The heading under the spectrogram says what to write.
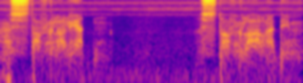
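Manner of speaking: soft, hushed whisper; whispered prayer. Real, not acted. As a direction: whisper it in shock. (berbisik istigfar)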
